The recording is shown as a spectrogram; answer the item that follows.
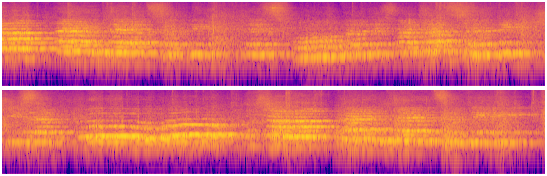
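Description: A group of voices singing together, choir-like, with several pitched lines overlapping and no clear beat underneath.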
